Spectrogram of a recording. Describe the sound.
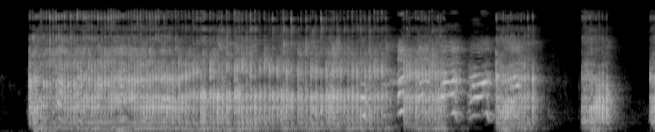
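A voice imitates a long fart with the mouth: a loud, sustained buzzing raspberry that rasps on for several seconds, then breaks into a few shorter sputtering bursts at the end.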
